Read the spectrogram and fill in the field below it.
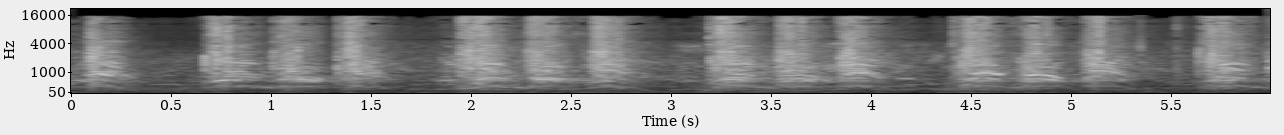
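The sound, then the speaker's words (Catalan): A large crowd at a rally in Móra d'Ebre chants the slogan "Ja hem votat" ("We have already voted") in unison, repeating the same loud, rhythmic phrase over and over with brief pauses between each round of voices. “La concentració a Mora d'Ebre va finalitzar amb una gran ovació als bombers voluntaris i als agents dels Mossos d'Esquadra i acabava amb aquest crit, el de ja hem votat.”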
